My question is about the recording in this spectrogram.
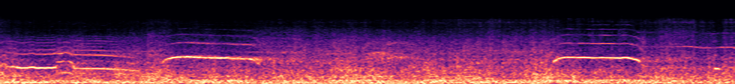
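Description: Big Thunder Mountain Railroad mine-train roller coaster in motion: a loud steady rumble of the train with rushing wind on the microphone. Short high-pitched squeals sound twice, about a second in and again near four seconds in.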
